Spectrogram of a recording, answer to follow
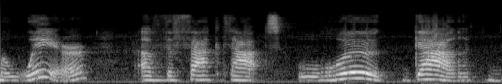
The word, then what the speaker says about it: regarder: What you want to do is to become aware of the fact that regarder, that E has no double consonant after, has no accent on.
